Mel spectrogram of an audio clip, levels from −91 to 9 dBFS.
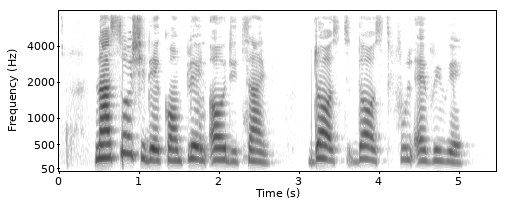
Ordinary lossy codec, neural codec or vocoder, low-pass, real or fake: none; none; 7.2 kHz; real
